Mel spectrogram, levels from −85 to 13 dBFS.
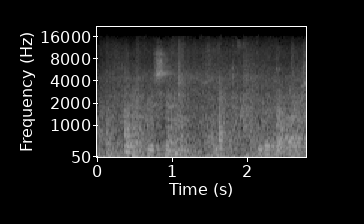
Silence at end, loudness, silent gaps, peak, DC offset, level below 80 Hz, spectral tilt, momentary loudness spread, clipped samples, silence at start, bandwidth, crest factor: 0 s; -27 LUFS; none; -8 dBFS; under 0.1%; -36 dBFS; -4 dB/octave; 5 LU; under 0.1%; 0 s; 16.5 kHz; 18 dB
